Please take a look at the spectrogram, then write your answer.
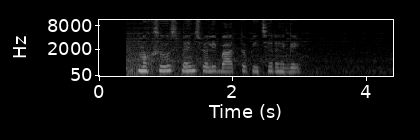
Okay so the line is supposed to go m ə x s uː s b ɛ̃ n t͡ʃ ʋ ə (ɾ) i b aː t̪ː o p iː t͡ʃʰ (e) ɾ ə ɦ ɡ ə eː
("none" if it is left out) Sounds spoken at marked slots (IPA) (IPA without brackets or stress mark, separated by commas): l, e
